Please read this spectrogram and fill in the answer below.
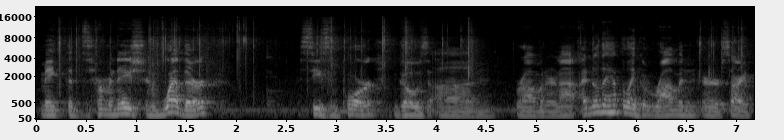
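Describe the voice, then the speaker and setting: A man's voice: mid-range voice, lively intonation, moderate pace, a bit bright, a little hiss or hum. A man hosting a casual live cooking stream from a home kitchen, joking around and correcting himself mid-sentence. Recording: kitchen clatter behind. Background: dishes and pots clanking.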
